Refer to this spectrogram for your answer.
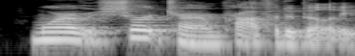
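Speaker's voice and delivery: ordinary talk, nothing marked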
